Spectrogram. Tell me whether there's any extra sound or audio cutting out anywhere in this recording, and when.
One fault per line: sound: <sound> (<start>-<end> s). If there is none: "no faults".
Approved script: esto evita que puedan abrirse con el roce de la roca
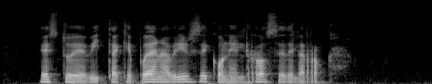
no faults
